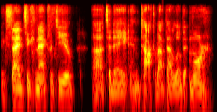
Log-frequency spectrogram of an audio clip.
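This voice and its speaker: A man's voice: low-pitched, steady tone, moderate pace, bright, forceful tone, poor audio. A man hosting a casual live stream as a matchmaker, upbeat, greeting viewers in the chat and repeating motivational phrases. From United States. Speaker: livestream host and matchmaker.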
